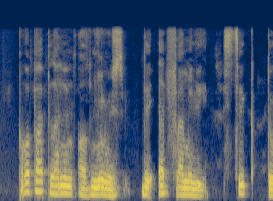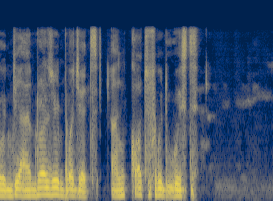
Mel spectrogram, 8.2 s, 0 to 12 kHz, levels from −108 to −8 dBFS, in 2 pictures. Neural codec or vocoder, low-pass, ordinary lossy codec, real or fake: codec, 16 kHz, 2 kbps, FreqCodec, larger model; 7.2 kHz; none; fake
